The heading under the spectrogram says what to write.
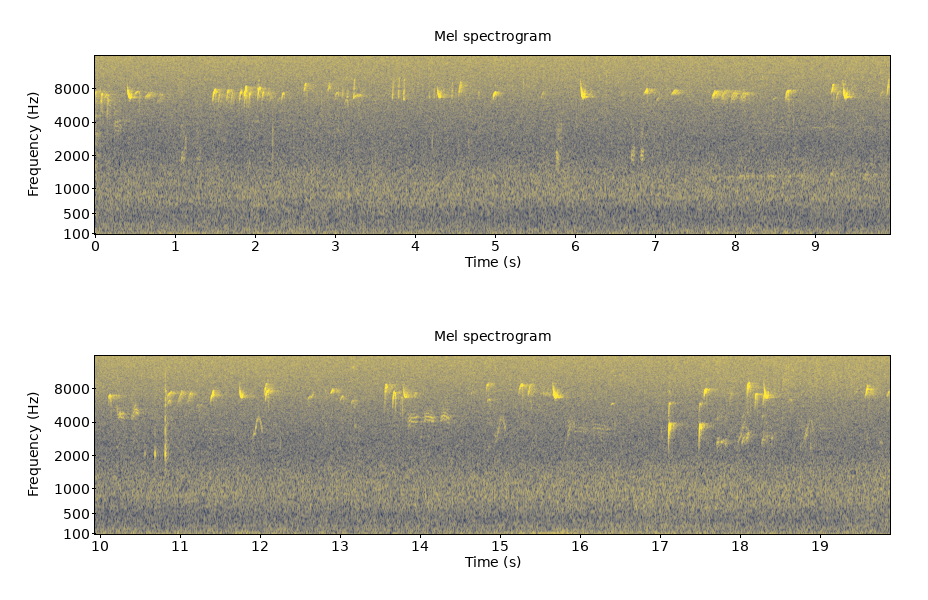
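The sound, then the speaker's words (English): A crow caws a few times in the distance, harsh calls set against a dense, steady wash of outdoor noise with scattered high-pitched chirping from small birds. “Oh, here's our first crow of the day. It's funny, just as I see one nearby, I hear one in the distance.”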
